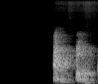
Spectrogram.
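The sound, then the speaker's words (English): Three quick, loud knocks on a bedroom door that has a baby lock on it, from someone outside trying to get in, in a steady rhythm after a moment of silence, with no voices. “Who's knocking?”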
